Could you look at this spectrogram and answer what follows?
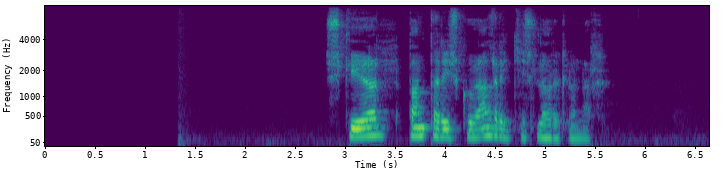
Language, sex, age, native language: Icelandic, male, 50-59, Icelandic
